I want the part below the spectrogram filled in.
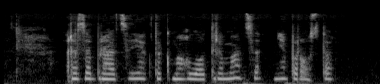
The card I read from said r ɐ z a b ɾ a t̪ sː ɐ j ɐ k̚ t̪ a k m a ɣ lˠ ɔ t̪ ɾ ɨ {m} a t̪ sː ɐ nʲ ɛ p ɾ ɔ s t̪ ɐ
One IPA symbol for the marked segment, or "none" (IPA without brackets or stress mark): m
